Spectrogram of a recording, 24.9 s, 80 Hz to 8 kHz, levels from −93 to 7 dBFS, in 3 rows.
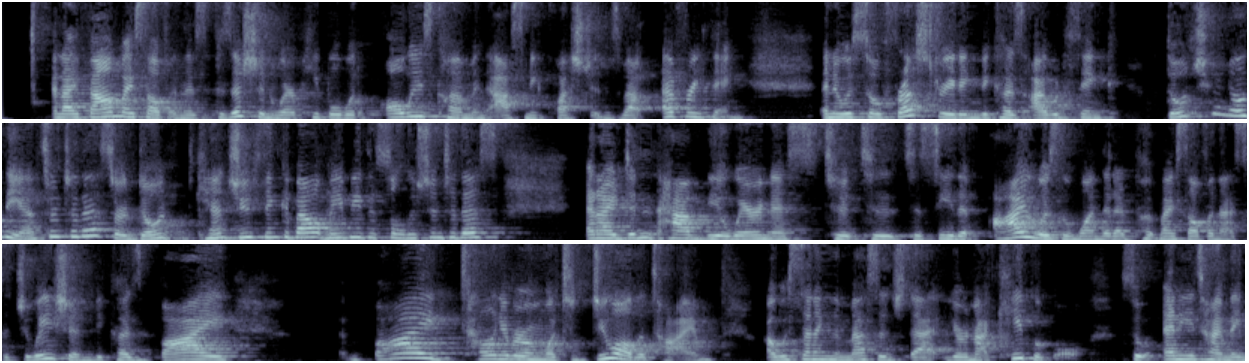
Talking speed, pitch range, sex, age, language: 215 wpm, 200-250 Hz, female, 20-39, English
